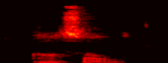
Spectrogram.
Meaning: An unsaturated, five-membered heterocyclic compound of arsenic, C₄H₅As; any substituted form of this compound
- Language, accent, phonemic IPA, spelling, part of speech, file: English, Southern England, /ˈɑː(ɹ).soʊl/, arsole, noun, LL-Q1860 (eng)-arsole.wav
